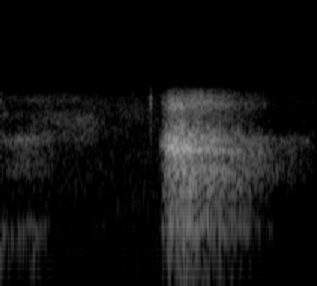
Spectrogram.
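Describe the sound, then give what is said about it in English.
A nice deep breath: a sharp rush of air swells suddenly, then tapers off slowly over more than a second, heard alone without any talk. “And a nice deep breath.”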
